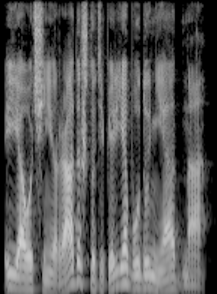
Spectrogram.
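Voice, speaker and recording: A man reads a soft-hearted elderly mother from a classic novel, gentle and soothing. The voice stays low and dark. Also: sing-song, moderate pace.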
